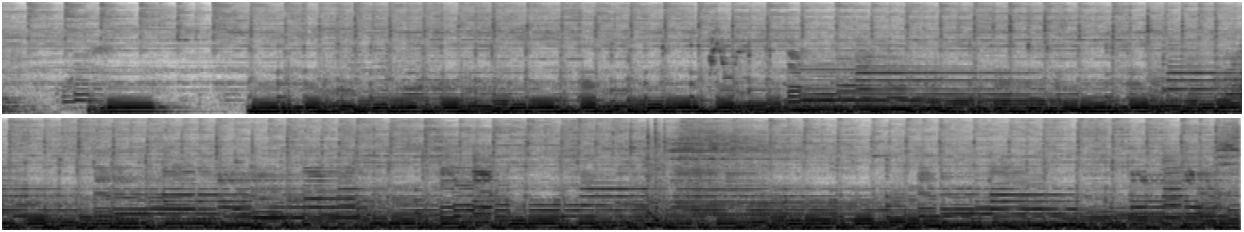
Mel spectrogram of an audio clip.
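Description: Live rock band playing an instrumental passage on electric guitar, bass guitar and drum kit. A few quiet low notes come first, and about three seconds in the full band comes in together and plays on at a steady loud level.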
